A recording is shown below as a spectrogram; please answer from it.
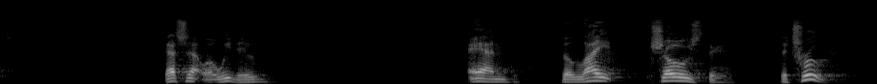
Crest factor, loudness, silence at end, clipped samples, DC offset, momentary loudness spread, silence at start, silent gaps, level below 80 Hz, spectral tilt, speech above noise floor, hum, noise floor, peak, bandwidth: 20 dB; -35 LUFS; 0.45 s; under 0.1%; under 0.1%; 15 LU; 1.65 s; none; -84 dBFS; -5.5 dB/octave; 45 dB; none; -79 dBFS; -16 dBFS; 8.4 kHz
